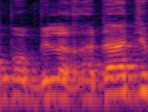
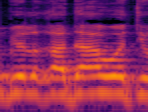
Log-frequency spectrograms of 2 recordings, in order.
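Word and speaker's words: بالغداة: بعض لوگ جو ہیں وہ چونکہ واو لکھا ہوا ہے تو وہ جو پڑھیں گے تو بالغداوتی والعشی. جی، تو اس آیت کا شان نزول کیا ہے، اس کا مطلب کیا ہے؟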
